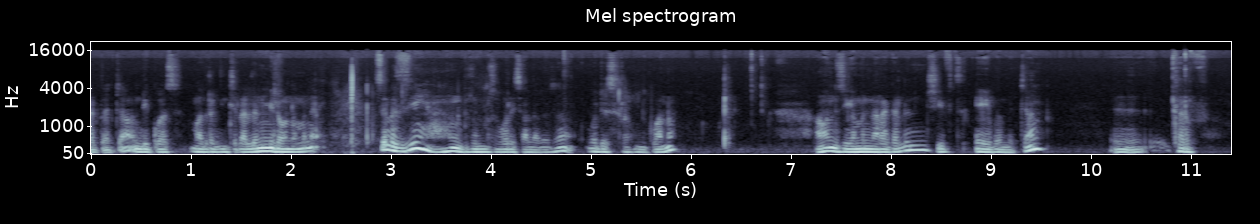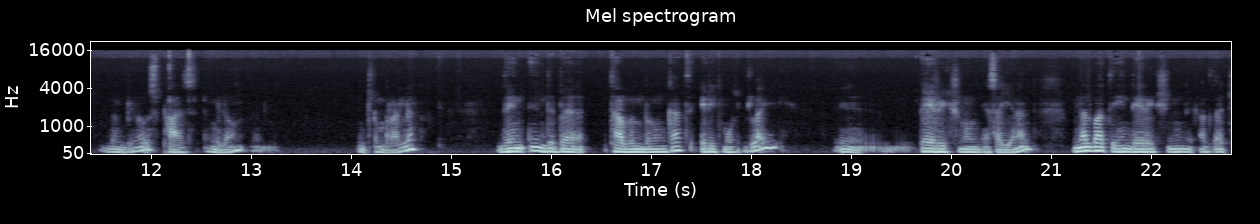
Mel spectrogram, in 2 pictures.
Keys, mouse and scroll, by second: 3.3 KP_7, 7.5 shift+a, 14.3 Tab.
